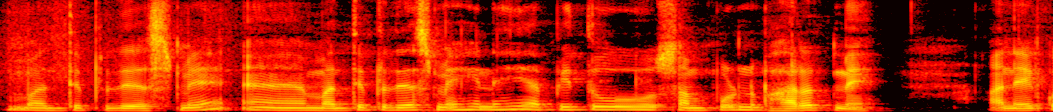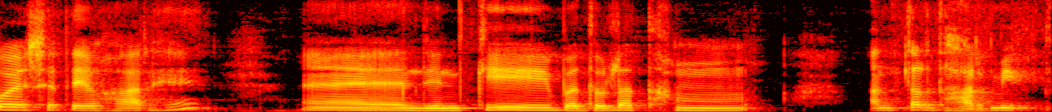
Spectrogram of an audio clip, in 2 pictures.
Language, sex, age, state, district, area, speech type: Hindi, female, 45-60, Madhya Pradesh, Ujjain, urban, spontaneous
